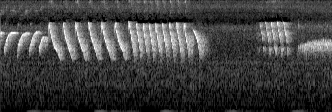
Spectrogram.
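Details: Long rolling canary song used as a training master to trigger silent canaries: rapid series of repeated high downslurred notes in several trills, changing speed, then a brief fast trill and a short steady whistle, with a faint low hum underneath.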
